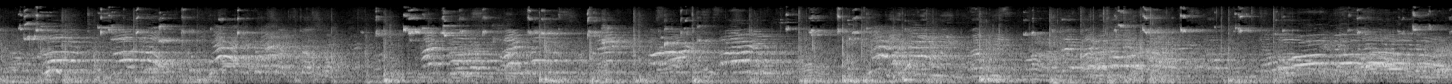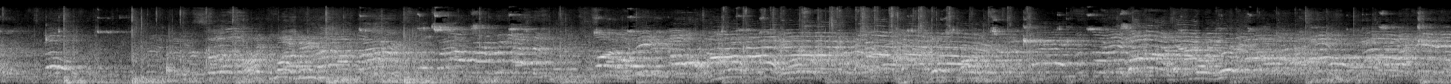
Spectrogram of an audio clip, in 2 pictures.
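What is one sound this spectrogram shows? Spectators talk and call out loudly in a large echoing gym.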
